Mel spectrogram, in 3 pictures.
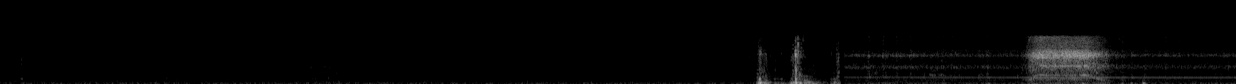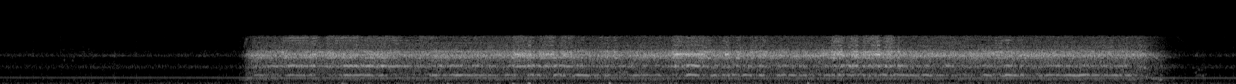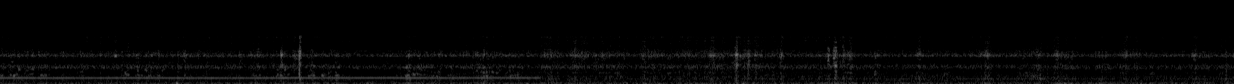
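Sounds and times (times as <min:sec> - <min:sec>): router whining while cutting: 0:08.5 - 0:36.8.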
